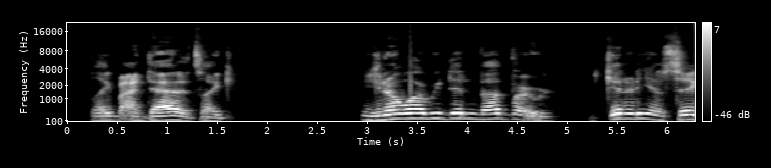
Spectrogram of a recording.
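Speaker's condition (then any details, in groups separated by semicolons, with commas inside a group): Friedreich's ataxia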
